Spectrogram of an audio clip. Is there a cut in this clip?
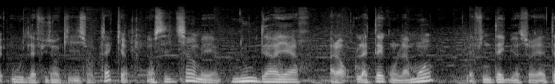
yes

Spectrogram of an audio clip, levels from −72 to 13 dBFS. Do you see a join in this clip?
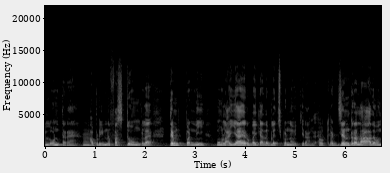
no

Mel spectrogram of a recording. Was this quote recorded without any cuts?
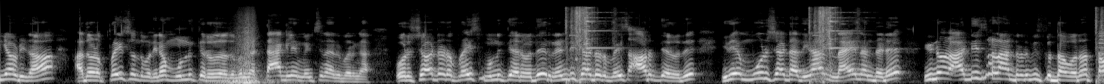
yes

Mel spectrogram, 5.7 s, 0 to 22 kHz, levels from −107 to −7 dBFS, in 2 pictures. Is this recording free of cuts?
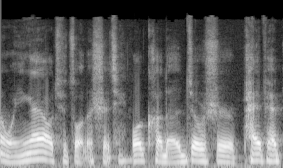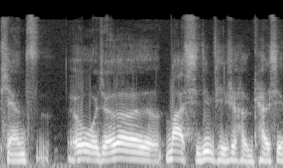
no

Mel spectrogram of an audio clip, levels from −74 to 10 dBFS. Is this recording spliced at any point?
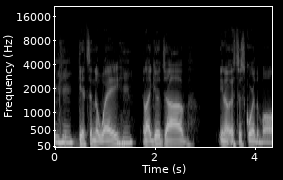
no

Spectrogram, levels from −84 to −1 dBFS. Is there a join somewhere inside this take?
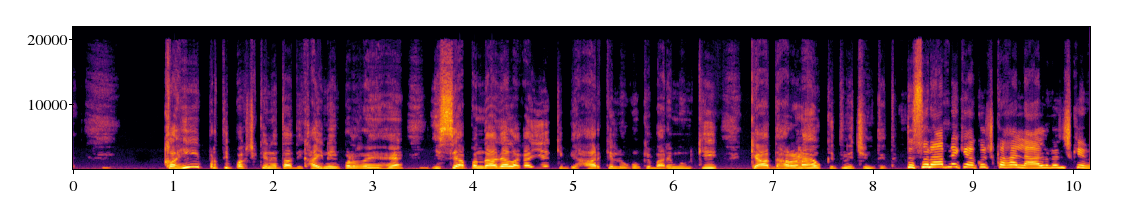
no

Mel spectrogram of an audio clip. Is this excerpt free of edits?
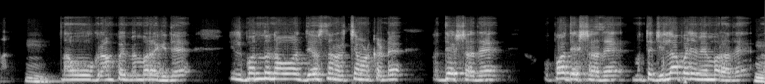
yes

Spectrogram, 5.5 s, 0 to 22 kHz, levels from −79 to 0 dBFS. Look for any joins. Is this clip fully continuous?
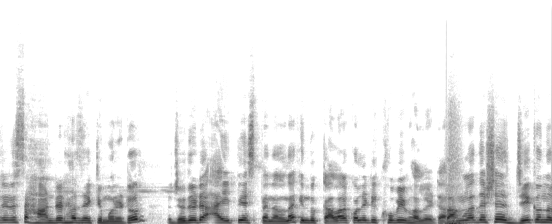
no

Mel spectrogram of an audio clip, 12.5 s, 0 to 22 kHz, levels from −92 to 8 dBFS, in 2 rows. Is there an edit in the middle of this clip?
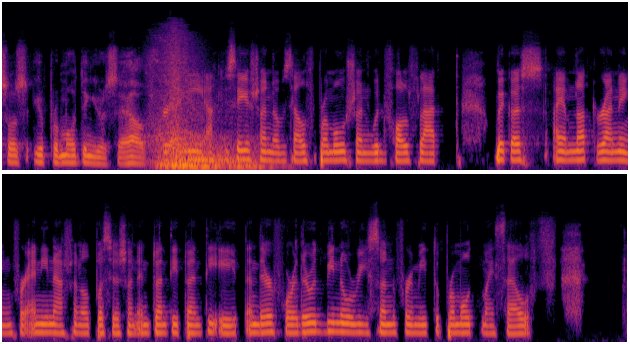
no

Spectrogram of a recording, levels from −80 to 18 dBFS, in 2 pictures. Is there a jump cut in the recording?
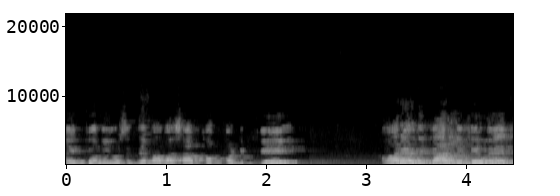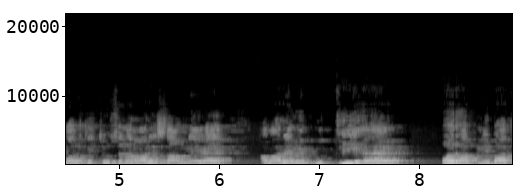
no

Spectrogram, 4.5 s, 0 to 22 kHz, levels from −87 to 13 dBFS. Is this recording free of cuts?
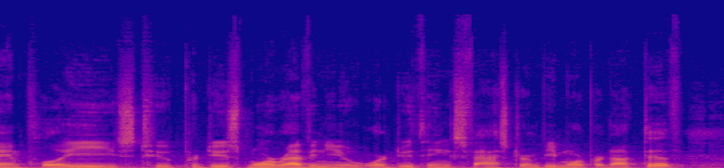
yes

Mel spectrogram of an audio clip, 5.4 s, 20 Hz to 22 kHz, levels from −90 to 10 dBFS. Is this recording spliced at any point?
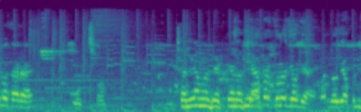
no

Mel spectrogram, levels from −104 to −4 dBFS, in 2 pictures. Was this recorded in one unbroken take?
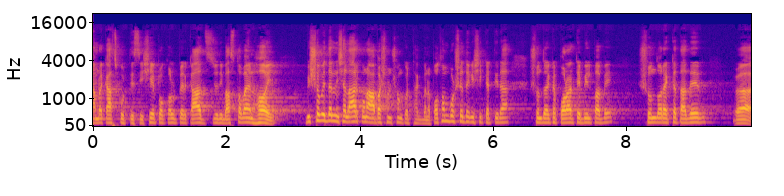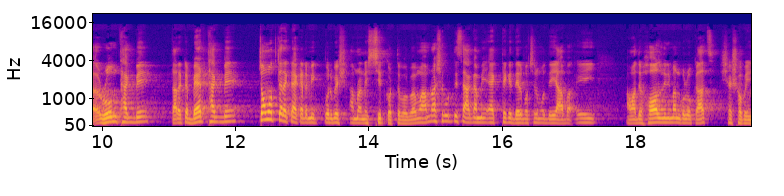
yes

